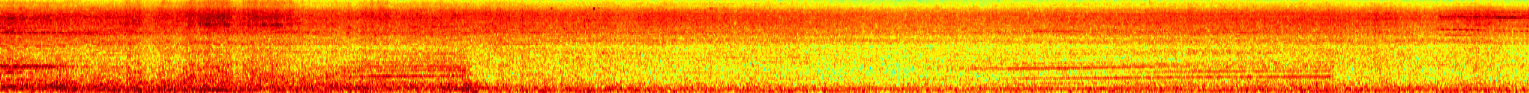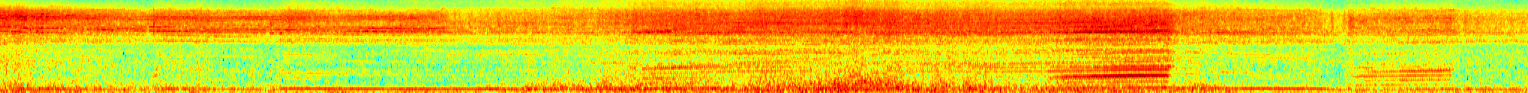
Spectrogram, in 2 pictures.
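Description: Sport motorcycle engine running under way over rushing wind and road noise. The engine note holds mostly steady and rises several times as the throttle opens, loudest in the first few seconds and again with rising revs near the end.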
